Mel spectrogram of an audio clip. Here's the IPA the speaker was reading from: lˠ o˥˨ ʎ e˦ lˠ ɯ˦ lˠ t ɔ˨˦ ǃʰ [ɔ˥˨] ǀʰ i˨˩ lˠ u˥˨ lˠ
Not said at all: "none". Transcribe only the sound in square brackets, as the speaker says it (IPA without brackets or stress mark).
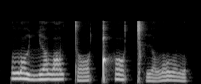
ɔ˥˨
